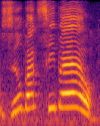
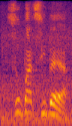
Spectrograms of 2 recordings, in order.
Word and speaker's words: Silberzwiebel: command of zilbatsy bell and yes i've pronounced his name correctly at last and he's got two months of excellence on the barrel already i have a lot of difficulty pronouncing silvazibel's uh name silbatsy bear yeah got it right this time it means silver onion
